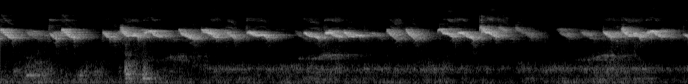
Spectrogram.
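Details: Oriental white-eye kept as a hobby songbird, singing on its first test day after its return. A dense, nearly unbroken high twittering warble of rapid sweet notes running through the whole stretch, with a faint knock early on.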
